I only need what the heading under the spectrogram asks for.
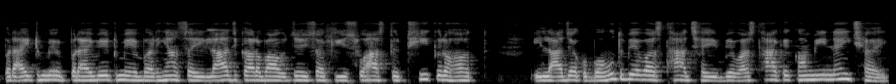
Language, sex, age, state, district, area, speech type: Maithili, female, 60+, Bihar, Sitamarhi, rural, spontaneous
